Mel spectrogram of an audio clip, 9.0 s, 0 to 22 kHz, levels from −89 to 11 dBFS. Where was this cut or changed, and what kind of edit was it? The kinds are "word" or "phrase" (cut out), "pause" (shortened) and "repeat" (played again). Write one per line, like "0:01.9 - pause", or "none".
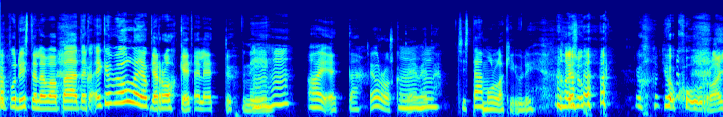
0:01.1 - phrase
0:01.9 - word
0:02.4 - word
0:04.6 - phrase
0:05.6 - pause
0:06.0 - word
